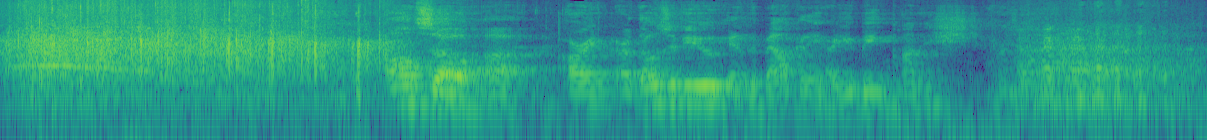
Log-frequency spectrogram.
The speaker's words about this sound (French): Pour qui sont ces applaudissements À qui appartient cette belle voix qui se moque des gens au balcon à Big John, bien sûr.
